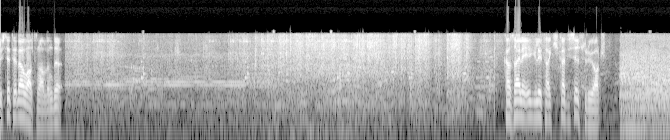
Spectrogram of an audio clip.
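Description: Stretcher wheels rattle as the stretcher rolls along a hard floor.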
